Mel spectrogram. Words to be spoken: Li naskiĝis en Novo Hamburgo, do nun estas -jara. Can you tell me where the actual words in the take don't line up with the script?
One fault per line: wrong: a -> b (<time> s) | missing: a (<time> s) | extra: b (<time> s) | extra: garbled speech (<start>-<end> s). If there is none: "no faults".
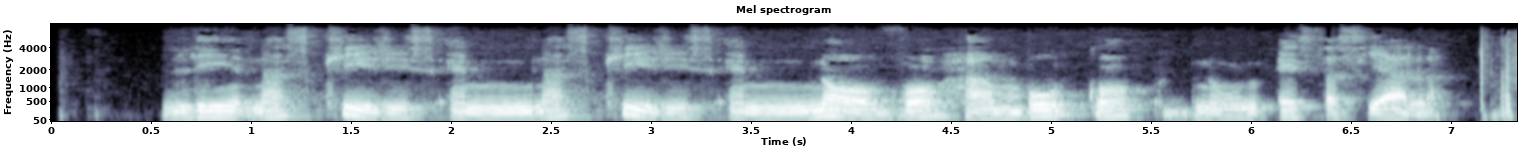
extra: naskiĝis en (2.5 s)
missing: do (5.3 s)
